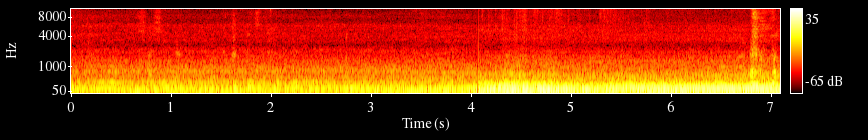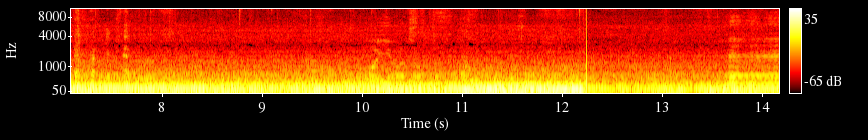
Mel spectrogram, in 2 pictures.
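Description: Car engine and road noise heard from inside the moving car: a low rumble with a steady hum that grows much louder about four seconds in and drops back sharply near the end.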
